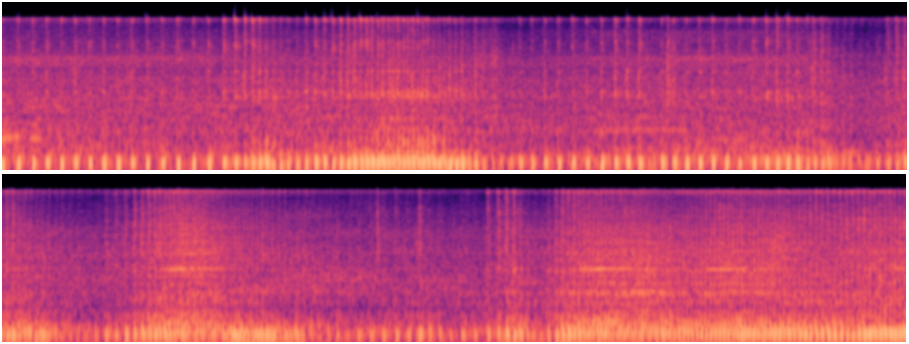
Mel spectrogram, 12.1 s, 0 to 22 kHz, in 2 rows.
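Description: Honda CG125's single-cylinder four-stroke engine idling with an even exhaust beat, then revved repeatedly, its pitch rising and falling with each throttle blip. A longer rev is held near the end.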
